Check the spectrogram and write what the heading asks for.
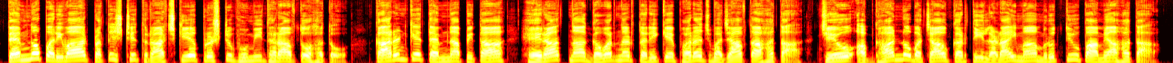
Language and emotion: Gujarati, neutral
